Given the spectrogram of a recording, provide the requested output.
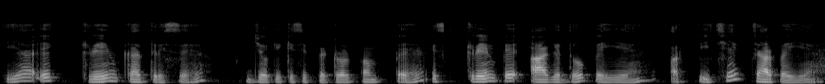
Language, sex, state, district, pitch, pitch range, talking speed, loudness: Hindi, male, Uttar Pradesh, Jalaun, 120 Hz, 110-150 Hz, 175 wpm, -32 LUFS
